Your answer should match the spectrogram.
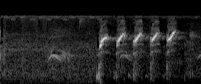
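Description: A small bird calling: a quick series of about five short, high rising chirps about a second in, with a fainter single chirp just before.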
